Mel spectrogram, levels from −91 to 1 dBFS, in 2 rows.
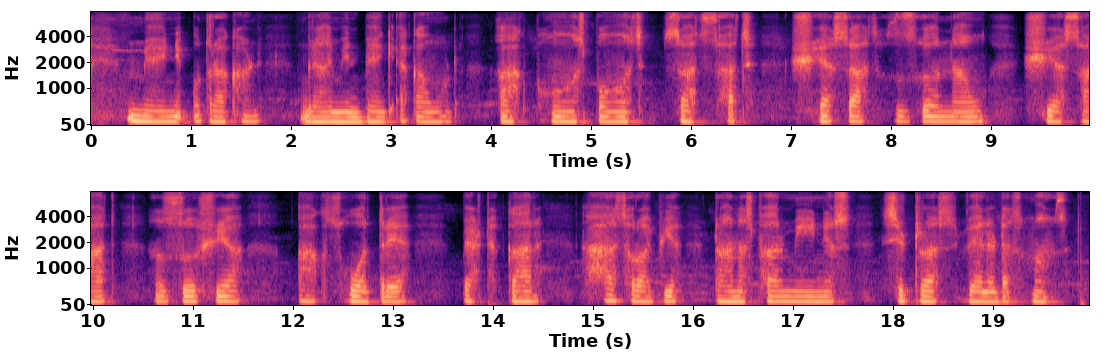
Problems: constant background noise, background conversations at intervals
